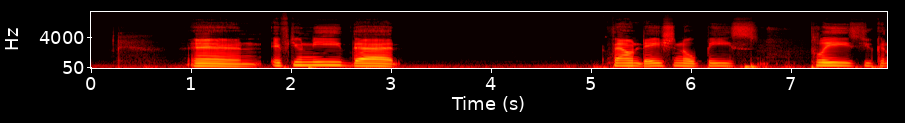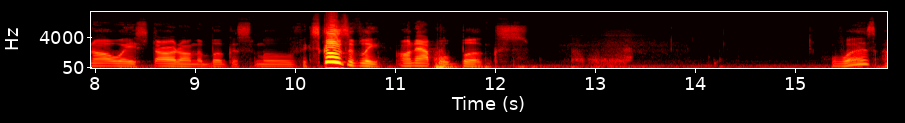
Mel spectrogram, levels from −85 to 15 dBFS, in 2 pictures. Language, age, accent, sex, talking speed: English, 30-49, American, male, 85 wpm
